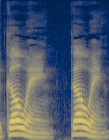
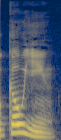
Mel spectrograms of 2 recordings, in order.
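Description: First: "going" as go-wing, with a clear w glide; linking w in going. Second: "going" as go-ying, without a w glide; mispronounced going. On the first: Teacher models linked vowels for learners, slow going with a w glide. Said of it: "要加一个喔". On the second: Teacher shows learners what to avoid, going without the w glide. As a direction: say "going" with no w between the vowels. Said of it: "不要读going". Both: Shown as a demonstration.

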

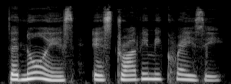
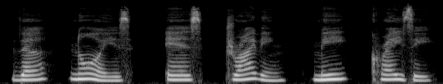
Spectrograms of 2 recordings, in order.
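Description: First: Said in the usual way. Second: Slowly, one word at a time; slow reading. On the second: Shown as a demonstration. Teacher reading an example once for students, slow and separated. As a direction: spell the sentence out word by word, unhurried. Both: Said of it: "好，慢读一遍".

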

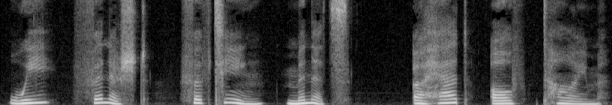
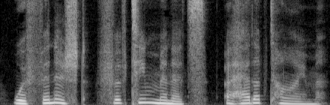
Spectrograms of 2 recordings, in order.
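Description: First: Word by word, slow, with clear pauses; slow read-along. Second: Said in the usual way. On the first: Shown as a demonstration. Teacher modelling the finishing-early sentence, slowly. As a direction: pace it slowly for learners to repeat.

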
